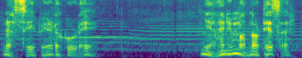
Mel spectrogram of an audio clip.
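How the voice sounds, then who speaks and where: A man's voice: lowish voice, lively intonation, unhurried, noisy background. A man playing a desperate husband in a radio drama, who pleads and sometimes rages. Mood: anguished. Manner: emotional, pleading, sometimes outraged. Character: desperate husband, middle-aged schoolmaster. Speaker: husband and narrator.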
